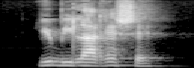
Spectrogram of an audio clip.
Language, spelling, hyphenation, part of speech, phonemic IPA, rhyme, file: Dutch, jubilaresse, ju‧bi‧la‧res‧se, noun, /ˌjy.bi.laːˈrɛ.sə/, -ɛsə, Nl-jubilaresse.ogg
- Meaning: a female celebrant of her jubilee or anniversary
